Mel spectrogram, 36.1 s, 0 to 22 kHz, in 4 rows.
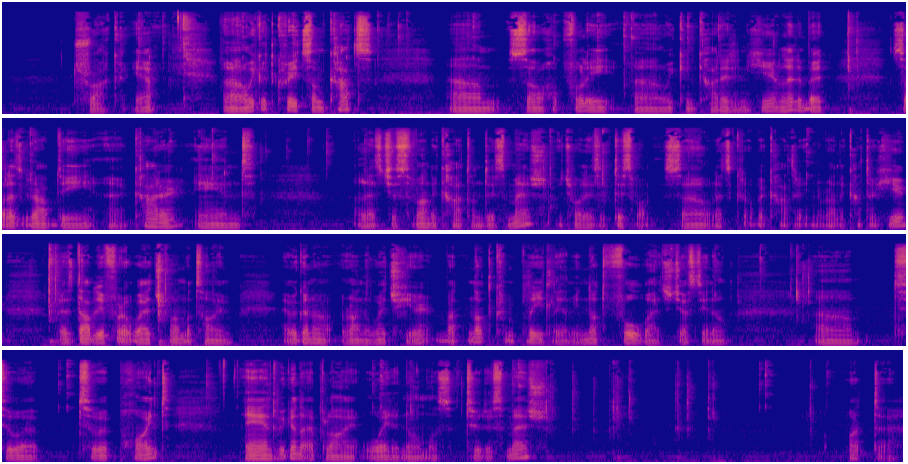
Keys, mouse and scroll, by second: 1.5 middle click, 1.5 shift+KP_5, 2.1 shift+click, 2.6 KP_5, 3.1 KP_5, 3.6 shift+middle click, 3.7 shift+middle click, 4.5 shift+click, 5.3 shift+click, 6.0 shift+right click, 6.8 middle click, 8.3 d, 8.8 click, 10.4 middle click, 10.9 KP_5, 11.4 middle click, 11.6 middle click, 11.8 middle click, 12.6 shift+middle click, 12.9 shift+middle click, 14.2 Tab, 14.8 Tab, 15.6-16.9 drag, 18.4 w, 20.2 ctrl+w, 24.5 click, 25.0 middle click, 25.8 alt+x, 27.5 click, 28.2 middle click, 28.5 middle click, 29.6 q, 30.5 alt+click, 31.5 alt+middle click, 32.0 alt+right click, 32.4 ctrl+z, 33.0 ctrl+z, 33.6 q, 34.5 alt+click, 35.2 alt+middle click.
